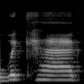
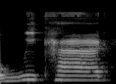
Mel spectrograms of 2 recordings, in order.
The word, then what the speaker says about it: WCAG: However you want to pronounce it, it doesn't matter. We're not expecting perfection. I go wikag. Some people go wagg.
